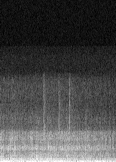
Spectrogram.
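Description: Bunsen burner flame hissing faintly and steadily, slowly getting quieter as the gas tap is turned down toward a moderate flame.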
